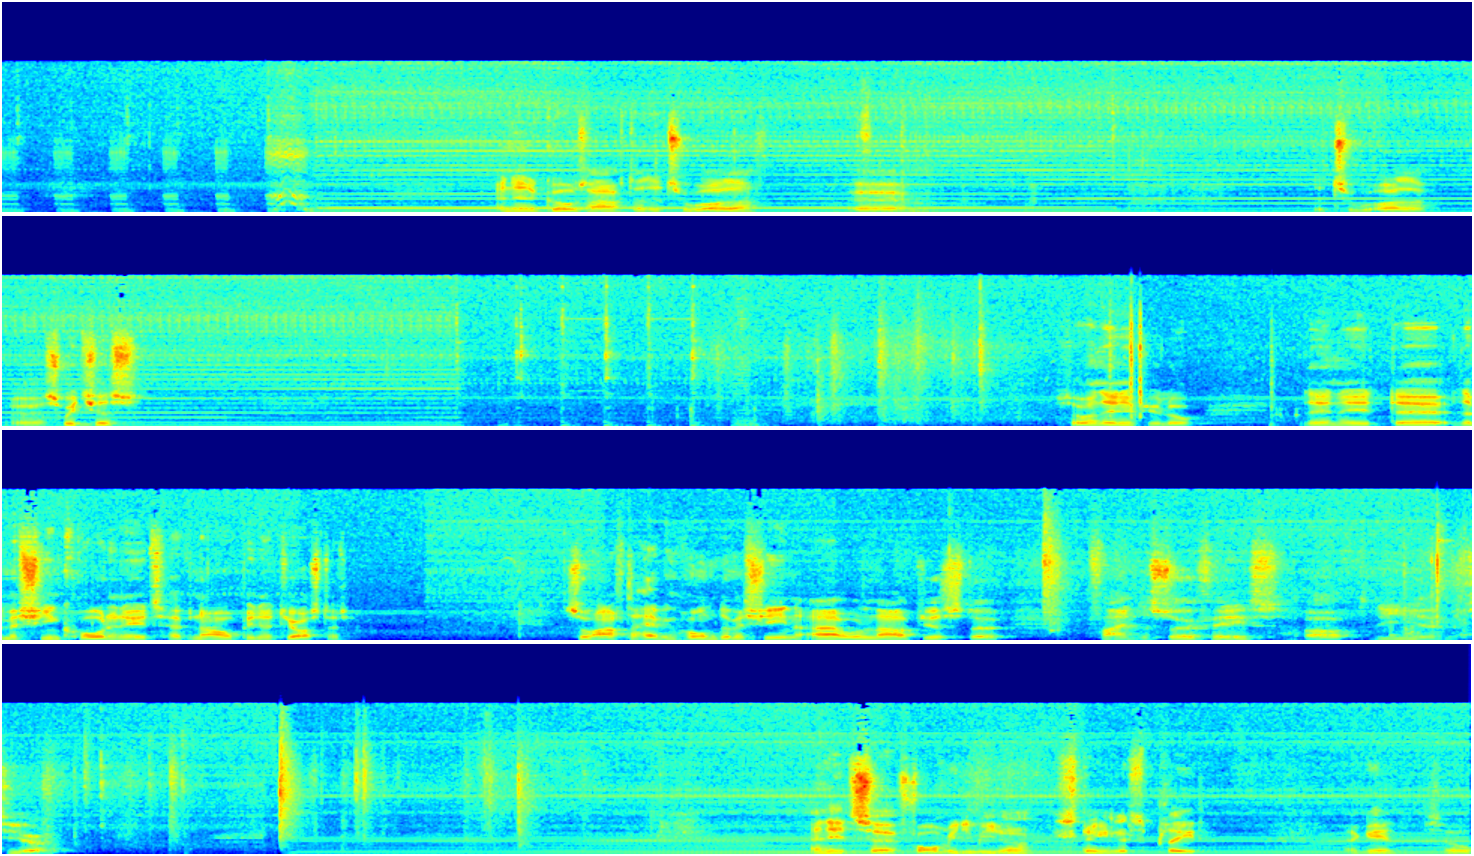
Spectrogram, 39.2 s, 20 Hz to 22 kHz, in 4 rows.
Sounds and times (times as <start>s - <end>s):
Speech: 3.3s - 6.2s, 8.8s - 10.8s, 16.9s - 17.8s, 18.5s - 22.0s, 23.4s - 26.3s, 26.9s - 29.9s, 34.8s - 37.5s, 38.4s - 39.1s.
